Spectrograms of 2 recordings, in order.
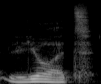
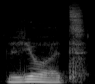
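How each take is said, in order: First: The word ends with a voiceless t sound. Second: The same.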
